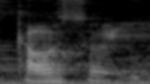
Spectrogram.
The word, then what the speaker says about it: Khao So-I: Very similar sounding to the dish khao soy, but the restaurant's name is pronounced as khao soy based on how it's written in Thai.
